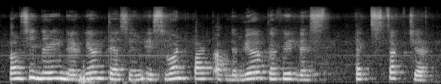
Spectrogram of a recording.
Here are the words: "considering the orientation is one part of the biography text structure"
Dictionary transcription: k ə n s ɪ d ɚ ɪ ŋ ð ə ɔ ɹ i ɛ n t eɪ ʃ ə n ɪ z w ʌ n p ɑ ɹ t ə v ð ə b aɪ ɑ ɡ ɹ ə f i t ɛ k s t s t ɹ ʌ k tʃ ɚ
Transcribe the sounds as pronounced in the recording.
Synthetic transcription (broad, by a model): k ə n s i d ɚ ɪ ŋ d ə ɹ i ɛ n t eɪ s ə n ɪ s w ʌ n p ɑ ɹ t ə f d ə b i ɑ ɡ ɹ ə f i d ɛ s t s t ɹ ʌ k tʃ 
